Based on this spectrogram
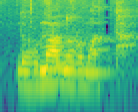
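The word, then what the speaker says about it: normata: 노르마, 발음대로. N-O-R-M-A-T-A. 노르마타.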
